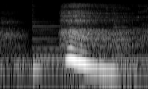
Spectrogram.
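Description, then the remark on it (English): A voice gives a long, exaggerated yawn, performed as a fire truck named Frankie yawning: a breathy intake, then a drawn-out vocalized sigh that slides downward in pitch and fades. Clear, with no other sounds around it. “Then the fire truck yawned.”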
